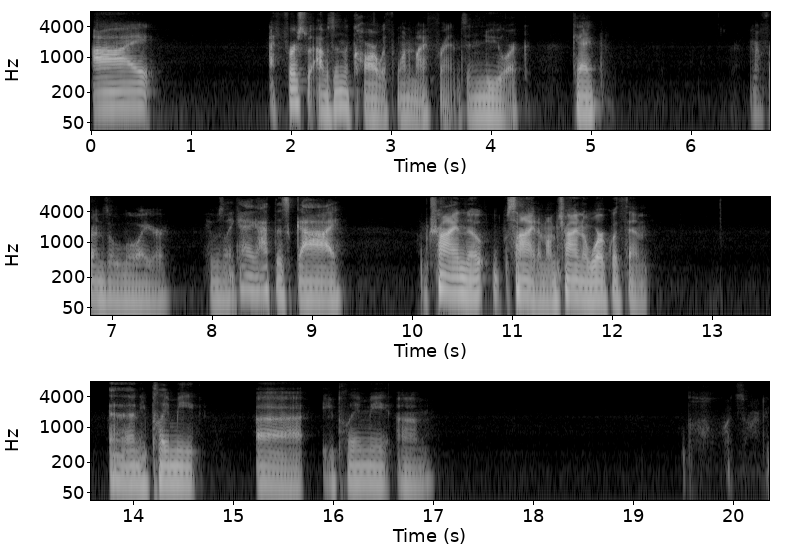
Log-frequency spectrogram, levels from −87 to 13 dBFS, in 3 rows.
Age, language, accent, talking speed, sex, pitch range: 40-59, English, American, 140 wpm, male, 80-105 Hz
